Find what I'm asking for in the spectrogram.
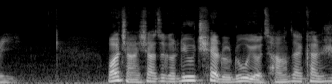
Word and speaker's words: ryuchell: 好，那在日文发音里面会直接叫他 ryuchell 啊，ryuchell。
